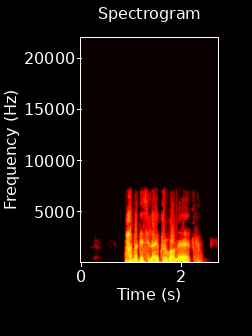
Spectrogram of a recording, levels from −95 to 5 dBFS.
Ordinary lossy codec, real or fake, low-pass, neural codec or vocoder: AAC, 48 kbps; real; 7.2 kHz; none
